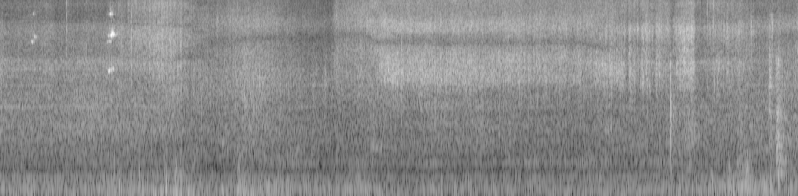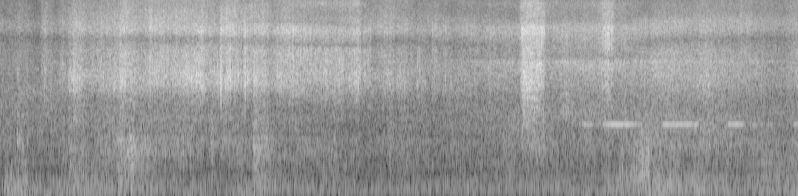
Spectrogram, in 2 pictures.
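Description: Fire hose spraying water onto smouldering ground and debris, a hiss over a steady low rumble, with a few knocks. Near the end a high beep repeats in short pulses.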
